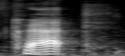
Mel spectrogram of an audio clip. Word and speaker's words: craic: And it's spelled C R A I C. – C R A I. Oh, crike. – Yeah, but it's crack.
